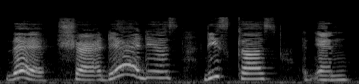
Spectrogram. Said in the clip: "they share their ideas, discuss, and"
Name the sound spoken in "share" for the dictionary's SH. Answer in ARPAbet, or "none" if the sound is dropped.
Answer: SH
